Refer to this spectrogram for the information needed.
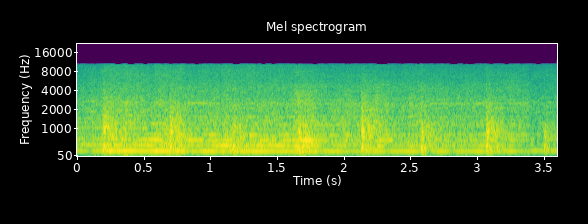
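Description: A steady motorized whine with a low hum runs throughout, broken by regular scraping strokes about twice a second, as grinding, sanding, shaping and tempering are done to create a traditional ADS (adze) carving tool at the Wrangell Carving Shed.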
